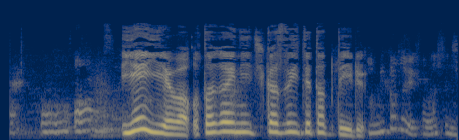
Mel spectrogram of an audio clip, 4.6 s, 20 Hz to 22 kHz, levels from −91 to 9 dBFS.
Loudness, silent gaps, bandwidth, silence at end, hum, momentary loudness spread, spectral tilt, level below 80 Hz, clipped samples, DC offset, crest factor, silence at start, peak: -23 LUFS; none; 11 kHz; 0.05 s; none; 22 LU; -5.5 dB/octave; -76 dBFS; under 0.1%; under 0.1%; 16 dB; 0.1 s; -8 dBFS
